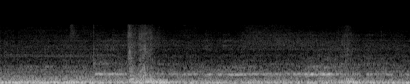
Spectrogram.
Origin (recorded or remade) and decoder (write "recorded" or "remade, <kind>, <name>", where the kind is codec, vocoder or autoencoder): remade, autoencoder, DAC-VAE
